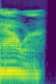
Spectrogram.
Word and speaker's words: hour: Even though these words begin with the letter H, the H is silent. So, they begin with a vowel sound and we use an. Sentences: I waited for an hour.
